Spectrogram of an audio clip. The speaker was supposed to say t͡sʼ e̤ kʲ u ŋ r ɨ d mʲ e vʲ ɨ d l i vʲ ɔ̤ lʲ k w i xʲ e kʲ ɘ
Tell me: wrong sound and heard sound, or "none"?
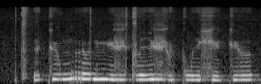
none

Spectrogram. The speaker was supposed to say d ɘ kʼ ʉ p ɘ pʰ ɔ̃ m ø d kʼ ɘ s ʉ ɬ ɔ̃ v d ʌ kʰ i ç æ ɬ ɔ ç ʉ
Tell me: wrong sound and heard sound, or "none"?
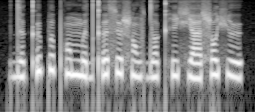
ø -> ɘ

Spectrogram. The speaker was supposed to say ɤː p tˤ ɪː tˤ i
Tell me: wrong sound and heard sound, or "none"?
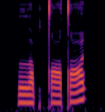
none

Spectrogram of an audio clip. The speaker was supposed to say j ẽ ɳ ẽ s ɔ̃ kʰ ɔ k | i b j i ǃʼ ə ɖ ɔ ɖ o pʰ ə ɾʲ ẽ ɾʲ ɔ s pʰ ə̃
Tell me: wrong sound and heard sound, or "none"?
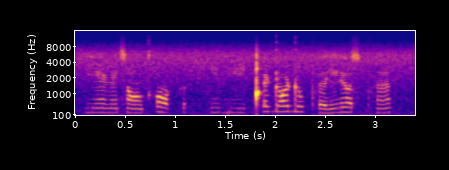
none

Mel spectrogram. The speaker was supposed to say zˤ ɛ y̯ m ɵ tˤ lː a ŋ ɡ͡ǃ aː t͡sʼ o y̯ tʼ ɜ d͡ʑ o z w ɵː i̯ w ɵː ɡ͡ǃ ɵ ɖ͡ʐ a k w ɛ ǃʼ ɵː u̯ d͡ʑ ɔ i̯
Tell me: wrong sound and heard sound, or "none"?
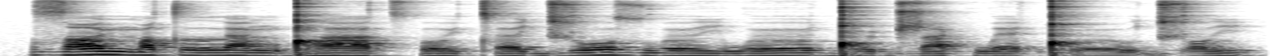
none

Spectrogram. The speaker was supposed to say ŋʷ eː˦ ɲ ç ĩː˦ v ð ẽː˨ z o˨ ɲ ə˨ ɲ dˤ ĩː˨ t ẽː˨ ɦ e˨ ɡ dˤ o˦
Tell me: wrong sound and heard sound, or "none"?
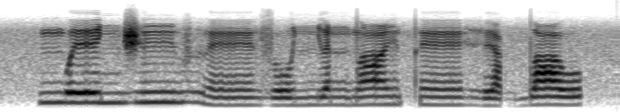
ç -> ʒ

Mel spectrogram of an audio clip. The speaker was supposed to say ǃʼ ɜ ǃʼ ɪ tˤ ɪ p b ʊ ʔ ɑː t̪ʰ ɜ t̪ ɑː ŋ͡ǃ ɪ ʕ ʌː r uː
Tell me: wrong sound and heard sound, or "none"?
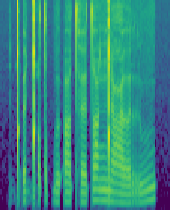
none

